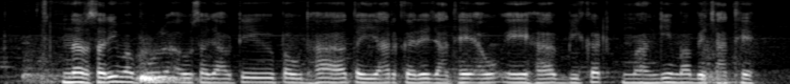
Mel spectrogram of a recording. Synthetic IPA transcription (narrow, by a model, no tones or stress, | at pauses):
nəɾsəɾimãbʱuːləwsəd͡ʒaʋt̪ipəwd̪ʱat̪əjːaɾkəɾed͡ʒat̪ʰeəueɦəbikəʈmaŋɡimãbet͡ʃat̪ʰe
